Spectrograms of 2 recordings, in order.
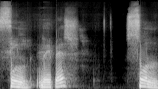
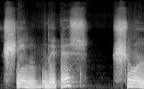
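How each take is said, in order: First: Crisp s in "সিন" and "সুন", never sh; dental s. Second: Full sh in "শিন" and "শুন"; palatal sh. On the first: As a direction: hiss a clean s on "সিন", "সুন". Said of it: "এটা দন্ত স দিয়ে". (দন্ত্য স দিয়ে "সিন", "সুন") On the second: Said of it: "এটা তালব্য স দিয়ে হবে". (তালব্য শ দিয়ে "শিন", "শুন") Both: Shown as a demonstration.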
